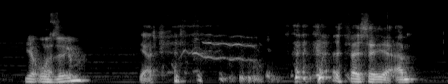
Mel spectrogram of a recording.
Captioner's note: giggling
